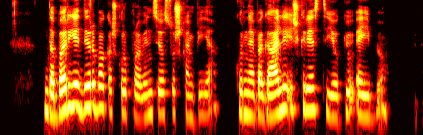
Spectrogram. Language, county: Lithuanian, Kaunas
